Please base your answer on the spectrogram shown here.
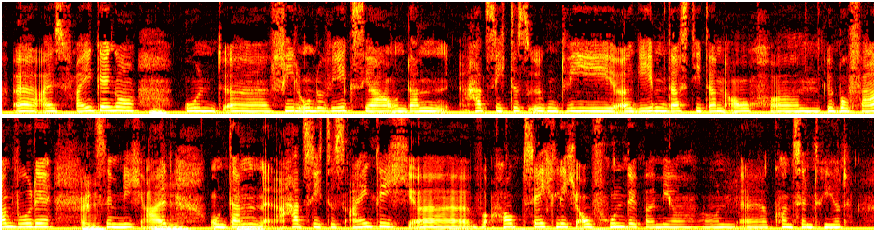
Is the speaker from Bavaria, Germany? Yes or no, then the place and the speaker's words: yes; Bavaria, Germany; Ich bin gebürtige Ulmerin und bin in der Nähe von Neuum groß geworden.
